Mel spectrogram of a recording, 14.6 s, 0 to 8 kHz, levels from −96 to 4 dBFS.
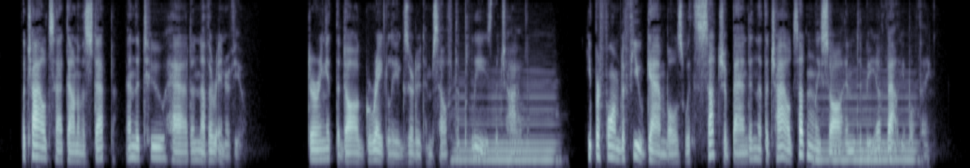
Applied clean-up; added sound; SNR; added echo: neural mask model RNNoise.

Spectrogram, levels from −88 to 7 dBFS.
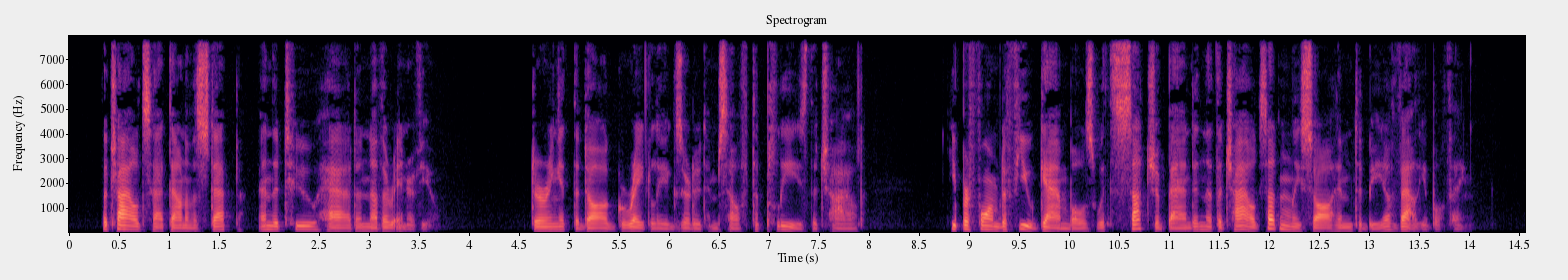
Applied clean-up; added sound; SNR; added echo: none; none; none; none.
